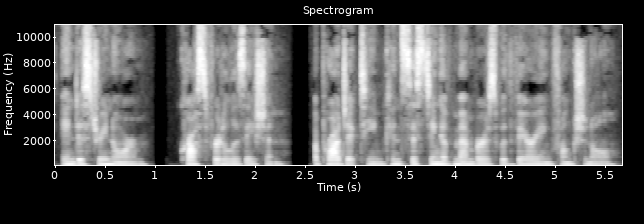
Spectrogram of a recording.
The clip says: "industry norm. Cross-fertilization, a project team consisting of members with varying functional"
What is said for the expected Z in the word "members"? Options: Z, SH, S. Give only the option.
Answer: Z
